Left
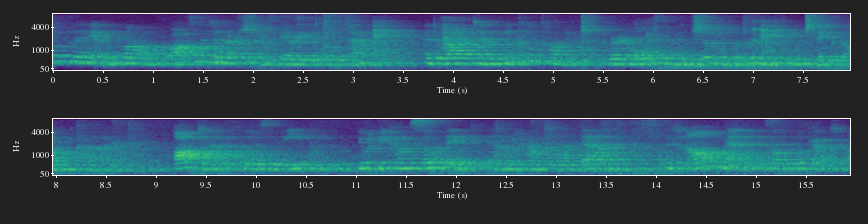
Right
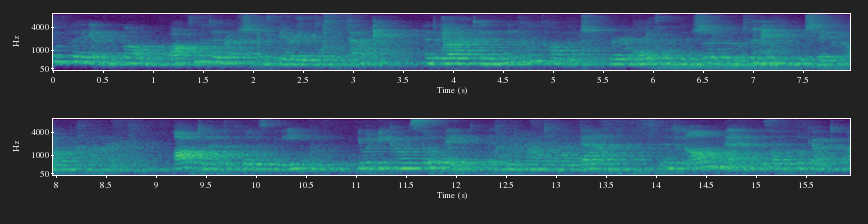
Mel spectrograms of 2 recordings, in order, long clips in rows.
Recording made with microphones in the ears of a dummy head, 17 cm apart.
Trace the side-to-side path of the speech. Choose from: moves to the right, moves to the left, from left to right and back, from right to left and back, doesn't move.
from right to left and back.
